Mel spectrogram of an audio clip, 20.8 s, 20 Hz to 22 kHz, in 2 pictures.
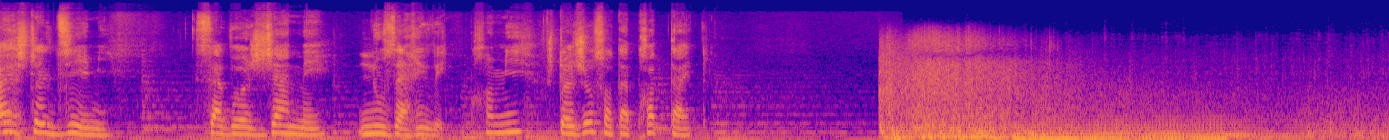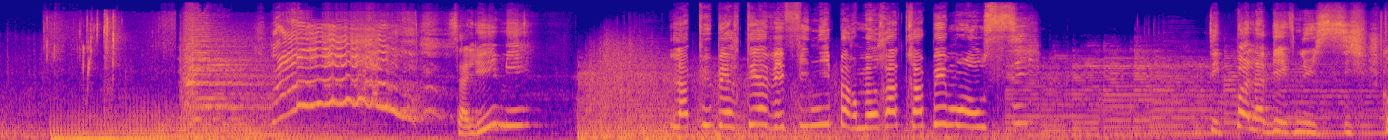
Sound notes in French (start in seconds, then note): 6.6 tonnerre; 11.1 musique angoissante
